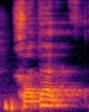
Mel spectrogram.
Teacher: huruf ta itu dimatikan, itu ada seperti hembusan sedikit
